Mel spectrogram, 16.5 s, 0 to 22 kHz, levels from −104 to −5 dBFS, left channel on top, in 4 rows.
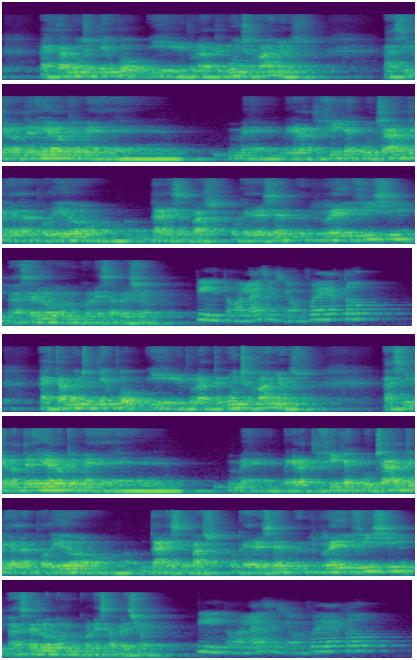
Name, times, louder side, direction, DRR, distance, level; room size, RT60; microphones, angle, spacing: voice 1, 0.4-3.1 3.4-3.5 3.8-5.9 6.4-13.9, right 2 dB, 70° right, -1 dB, 0.6 m, -29 dB
voice 2, 14.3-16.0, left 3 dB, 80° left, 4 dB, 0.4 m, -36 dB
3.2 x 2.8 x 2.3 m, 1.0 s
head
